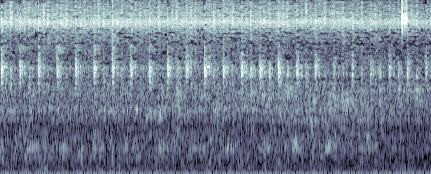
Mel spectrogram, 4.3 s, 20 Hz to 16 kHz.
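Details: Honda CR-V K24A engine at idle: light, sharp ticking about two to three times a second, tracking engine speed, over a quiet idle; valve tick.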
